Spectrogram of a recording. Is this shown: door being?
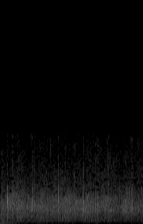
no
